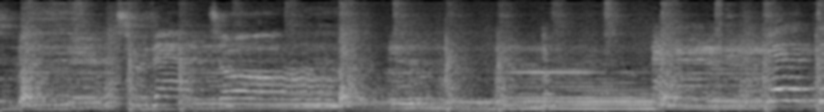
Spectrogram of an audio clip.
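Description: Live rock band playing: electric guitars and a drum kit with a sung lead vocal, steady drum strikes under held guitar and vocal notes.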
